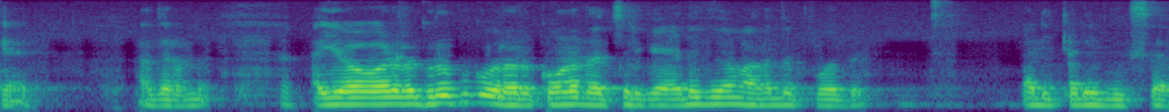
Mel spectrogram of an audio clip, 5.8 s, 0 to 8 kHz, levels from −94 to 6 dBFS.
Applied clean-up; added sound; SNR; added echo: neural mask model Resemble Enhance denoiser.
